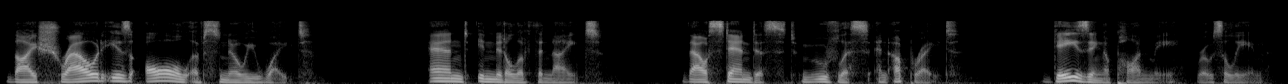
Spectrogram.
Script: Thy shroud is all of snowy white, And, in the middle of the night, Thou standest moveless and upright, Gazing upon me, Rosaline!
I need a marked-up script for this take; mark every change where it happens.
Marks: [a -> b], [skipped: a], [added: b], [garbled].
Thy shroud is all of snowy white, And, in [skipped: the] middle of the night, Thou standest moveless and upright, Gazing upon me, Rosaline!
